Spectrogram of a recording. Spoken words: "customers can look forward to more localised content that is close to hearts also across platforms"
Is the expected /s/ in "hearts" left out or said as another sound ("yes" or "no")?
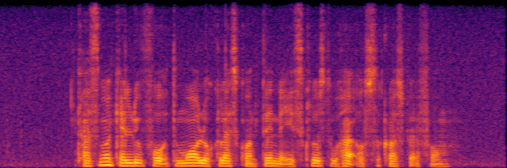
yes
